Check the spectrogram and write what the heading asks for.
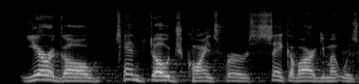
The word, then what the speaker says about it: Dogecoin: which a year ago, is it Dogecoin or Dogecoin? Dogecoin. All right, I have 10 Dogecoins, all right? A year ago, 10 Dogecoins, for sake of argument, was worth $1,000, so $100 a coin.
